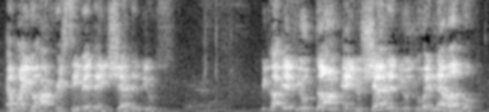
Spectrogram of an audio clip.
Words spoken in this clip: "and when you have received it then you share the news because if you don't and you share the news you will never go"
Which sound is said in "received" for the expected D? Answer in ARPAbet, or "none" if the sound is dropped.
none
